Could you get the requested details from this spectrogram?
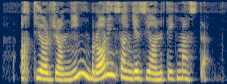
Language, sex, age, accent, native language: Uzbek, female, under 19, Farg'ona, Uzbek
